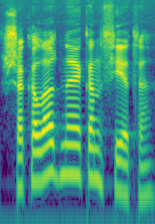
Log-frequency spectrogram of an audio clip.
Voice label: shokoladnaja konfeta, Russian; products

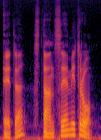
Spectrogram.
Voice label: "eto stancia metro", Russian; Это станция метро.; transport; RUSSIAN VISUAL DICTIONARY

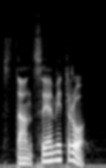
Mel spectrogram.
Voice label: stancia metro, Russian; станция метро; transport; RUSSIAN VISUAL DICTIONARY

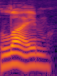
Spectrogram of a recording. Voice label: "laim", Russian; лайм

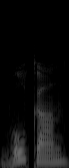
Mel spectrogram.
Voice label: "vulkan", Russian; вулкан; nature; priroda; RUSSIAN VISUAL DICTIONARY

